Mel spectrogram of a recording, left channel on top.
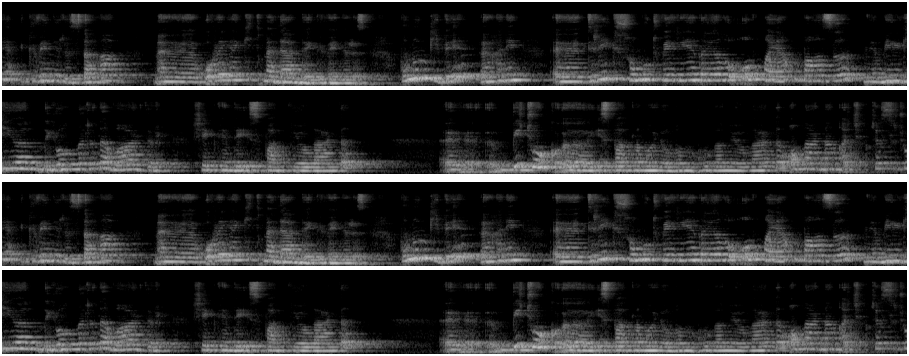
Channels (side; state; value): both; identical; correlation 1.00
